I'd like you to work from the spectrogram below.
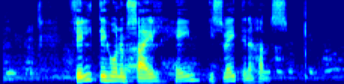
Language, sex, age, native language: Icelandic, male, 20-29, Icelandic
